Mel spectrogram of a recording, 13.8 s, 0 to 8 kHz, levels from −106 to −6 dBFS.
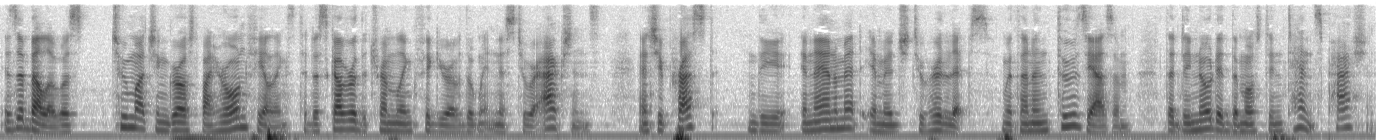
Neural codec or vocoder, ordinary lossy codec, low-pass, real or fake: none; MP3, 64 kbps; 7.2 kHz; real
